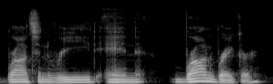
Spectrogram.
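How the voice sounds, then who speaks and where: Mellow-voiced man recapping wrestling casually. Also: fairly low pitch, little pitch movement, slow pace. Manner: rambling, laughing recap with restarts. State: has the hiccups. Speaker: podcast co-host.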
